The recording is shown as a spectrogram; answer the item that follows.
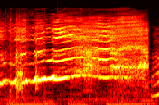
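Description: A young child's long, high-pitched squeal, rising at first and then held for about a second and a half.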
